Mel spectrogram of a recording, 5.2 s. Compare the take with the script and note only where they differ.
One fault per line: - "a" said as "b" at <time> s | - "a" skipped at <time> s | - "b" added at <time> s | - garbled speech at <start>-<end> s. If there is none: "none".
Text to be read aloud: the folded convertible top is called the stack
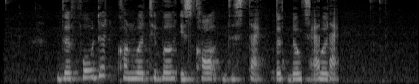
- "top" skipped at 2.2 s
- garbled speech at 3.4-4.2 s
